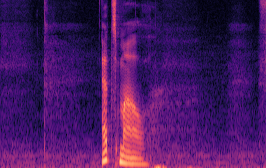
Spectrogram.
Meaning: day (period of 24 hours), nychthemeron
- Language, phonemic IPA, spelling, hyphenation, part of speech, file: Dutch, /ˈɛt.maːl/, etmaal, et‧maal, noun, Nl-etmaal.ogg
